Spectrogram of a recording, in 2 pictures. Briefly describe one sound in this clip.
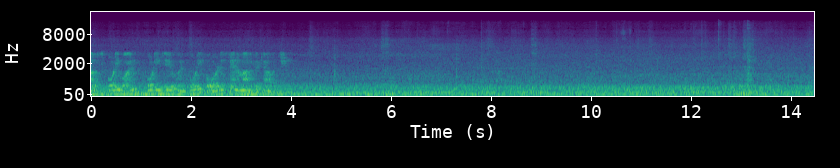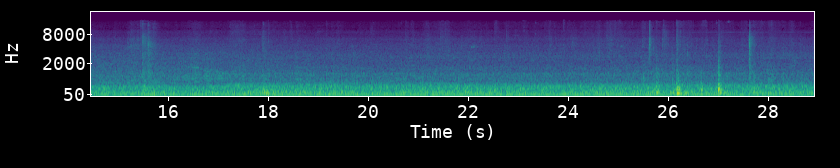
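A light rail train hums and rumbles steadily.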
